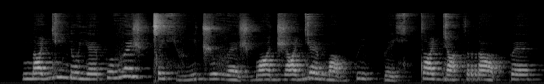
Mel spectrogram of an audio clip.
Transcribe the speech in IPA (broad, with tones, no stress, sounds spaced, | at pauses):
n ɑ˧ ɟ i˥˧ ʎ ɾ ʊ˧ j ɛ˧ p ʊ˥ v ɛ˥ ʒ ǀ e˧ ç v i˩˧ d͡ʒ ʊ˧ v ɛ˧˩ ʒ b ɑ˧ d͡ʒ ɑ˧ ɟ ɛ˥˧ m ɑ˧˩ b p i˥˧ pː e˧˩ ç tː ɑ˥ ɟ ɑ˥˧ k r ɑ˥˧ pː ɛ˥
